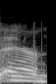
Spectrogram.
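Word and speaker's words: Ayn: Aaron Rond had I don't know how to say it. Aaron Rond. It's Ann.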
